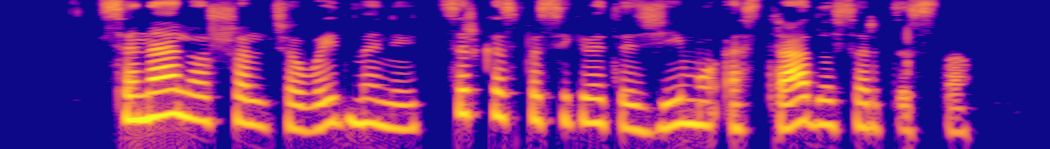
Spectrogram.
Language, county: Lithuanian, Vilnius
